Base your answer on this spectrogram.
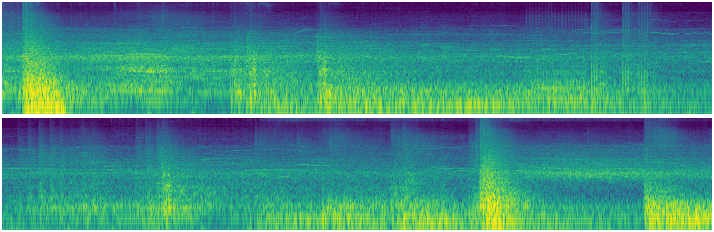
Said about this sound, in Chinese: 但我听到的采样是真的枪的声音，不是游戏里的那个。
